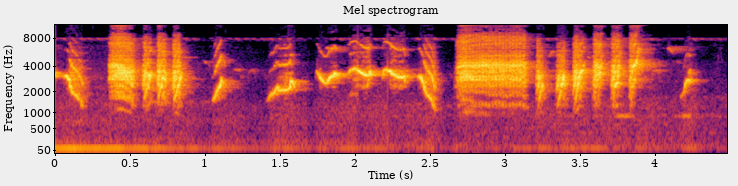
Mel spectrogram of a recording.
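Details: Long-tailed shrike morning song, played so that other shrikes answer; buzzy chatter and sliding whistled notes mix with a long wavering whistle and a sustained harsh rasp, busy and loud throughout.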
